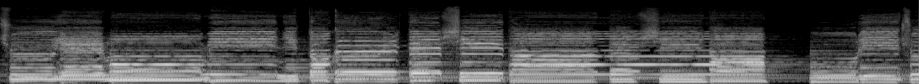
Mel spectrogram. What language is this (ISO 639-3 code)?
kor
